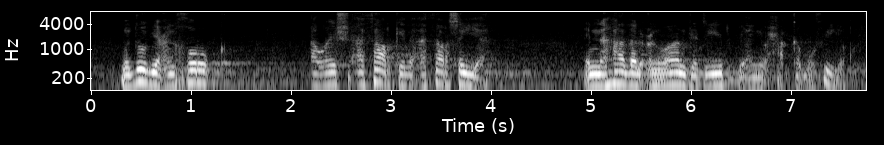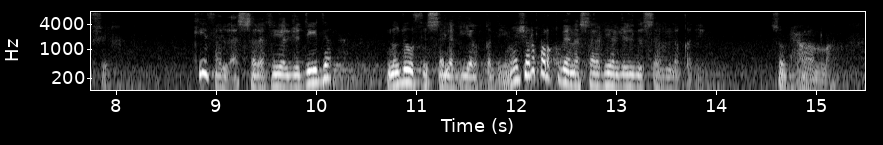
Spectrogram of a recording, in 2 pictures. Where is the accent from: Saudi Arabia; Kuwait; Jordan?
Saudi Arabia; عندنا في السعودية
